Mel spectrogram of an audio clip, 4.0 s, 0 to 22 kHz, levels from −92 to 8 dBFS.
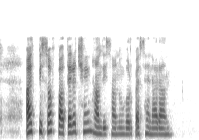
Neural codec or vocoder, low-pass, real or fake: vocoder, 22.05 kHz, 80 mel bands, HiFi-GAN; 7.2 kHz; fake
